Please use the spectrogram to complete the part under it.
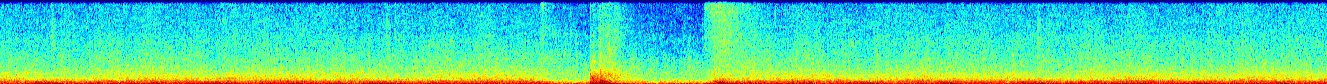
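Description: A heavy mechanical walker stomps along with a low rumbling clank of footsteps.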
